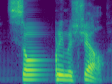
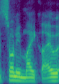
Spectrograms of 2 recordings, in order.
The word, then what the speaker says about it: Sony Michel: sony michelle carlos hyde or is it sony michael i might get that name wrong it might be something you were right the first time oh okay sony michelle there you go um so there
